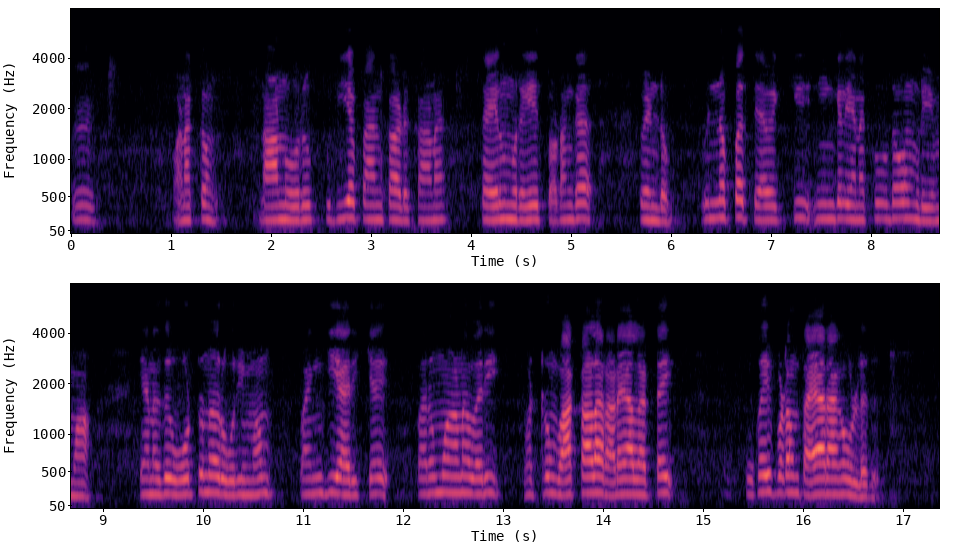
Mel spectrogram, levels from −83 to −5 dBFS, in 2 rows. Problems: low volume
